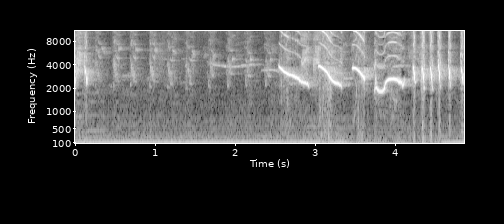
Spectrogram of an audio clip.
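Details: Pancingan song of an oriental magpie-robin, full kapas tembak style, Cililin: soft scattered chips, then three strong whistles sliding downward, a rising curl, and a fast run of about six staccato notes; faint steady hum beneath.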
